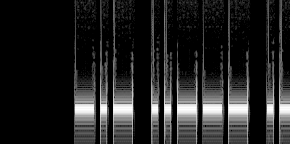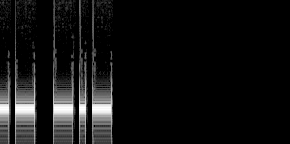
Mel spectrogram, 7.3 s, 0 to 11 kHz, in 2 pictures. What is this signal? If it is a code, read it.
Morse code, heard as a keyed tone, about 14 wpm, 700 Hz. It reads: K2WK
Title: Easy Call Signs Repeated 2x - 15wpm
